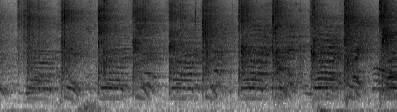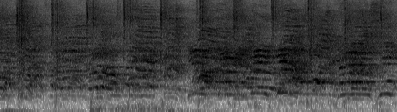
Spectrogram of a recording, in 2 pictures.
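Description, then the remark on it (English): A crowd at a tournament bout cheers for Team Sexy as the second round begins, a loud, steady roar of many voices cheering and shouting together, with sharp claps or thuds punctuating it at irregular intervals, building slightly louder toward the end. “The crowd showing a lot of love to Team Sexy here.”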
